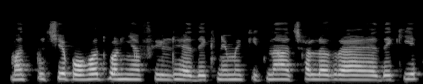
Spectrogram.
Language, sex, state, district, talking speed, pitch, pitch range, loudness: Hindi, female, Chhattisgarh, Korba, 185 wpm, 225 Hz, 220-235 Hz, -20 LUFS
